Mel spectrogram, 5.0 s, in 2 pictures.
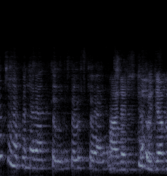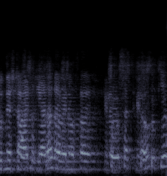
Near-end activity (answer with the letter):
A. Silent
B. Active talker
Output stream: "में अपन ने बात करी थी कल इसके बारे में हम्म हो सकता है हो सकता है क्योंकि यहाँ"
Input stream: B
